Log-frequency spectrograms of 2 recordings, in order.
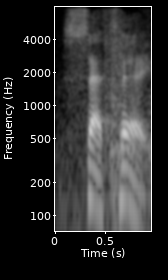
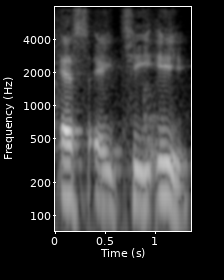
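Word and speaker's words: saté: We're doing a Thai appetizer called satay. It's spelled S-A-T-E, as if it were sate but it's pronounced as satay.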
